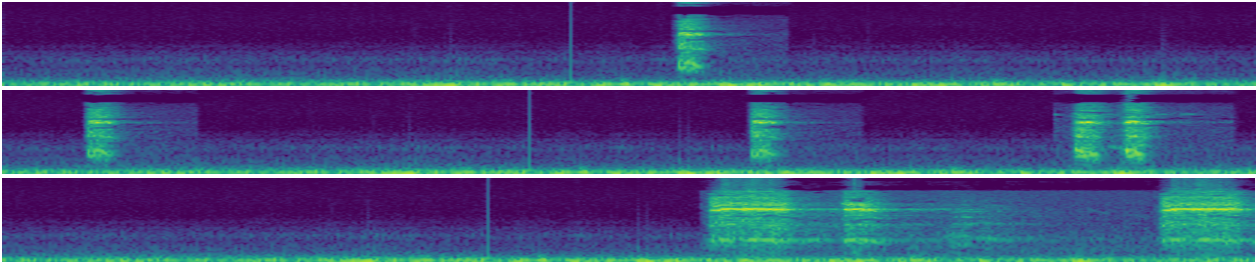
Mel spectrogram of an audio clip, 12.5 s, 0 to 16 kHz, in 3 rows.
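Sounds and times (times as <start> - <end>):
constant low-frequency background rumble: 0.0 - 12.5
common pheasant crowing at Baiyangdian: 2.2 - 2.5, 4.5 - 4.7, 7.8 - 8.1, 10.7 - 12.5.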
